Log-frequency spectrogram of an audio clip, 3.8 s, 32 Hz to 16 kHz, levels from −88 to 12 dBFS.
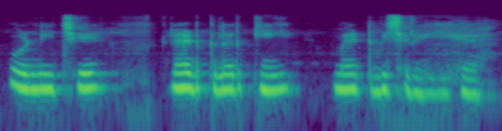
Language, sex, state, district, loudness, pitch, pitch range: Hindi, female, Uttar Pradesh, Saharanpur, -17 LUFS, 235 Hz, 225-245 Hz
